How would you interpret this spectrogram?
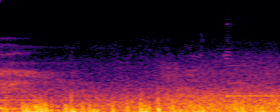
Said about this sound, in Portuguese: Sente o vento batendo no teu rosto e solta, expira.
